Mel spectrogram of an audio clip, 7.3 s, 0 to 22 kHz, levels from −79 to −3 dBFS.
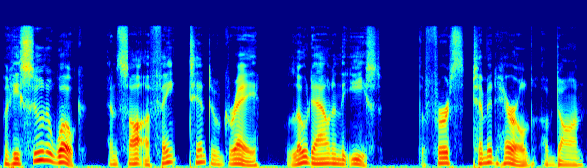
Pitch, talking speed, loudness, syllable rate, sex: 105 Hz, 180 wpm, -18 LUFS, 4.3 syllables/s, male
